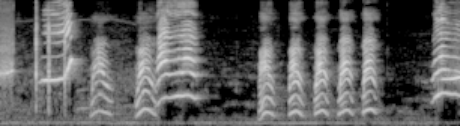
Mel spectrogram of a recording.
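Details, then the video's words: Parrot uttering a series of short nasal, harmonic barks in a rapid row of about five, preceded by a few squeaky notes and followed by a rising whistle, with a low hum throughout. "Amazing parrot so cute talking and voice"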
